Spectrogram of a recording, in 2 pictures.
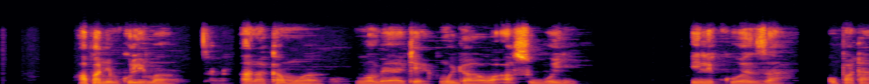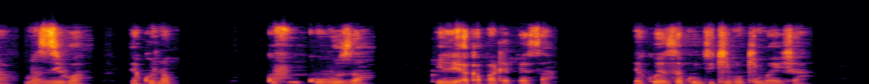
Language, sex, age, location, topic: Swahili, male, 25-35, Wajir, agriculture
